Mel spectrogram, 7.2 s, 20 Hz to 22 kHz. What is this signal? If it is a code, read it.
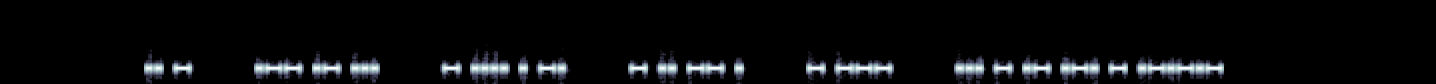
Morse code, heard as a keyed tone, about 50 wpm, 700 Hz. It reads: IT WAS THEN TIME TO START.
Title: 2x Word-Spacing - Sentences from Top 300 Words - 50wpm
